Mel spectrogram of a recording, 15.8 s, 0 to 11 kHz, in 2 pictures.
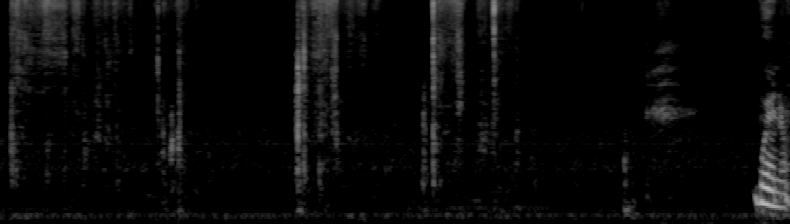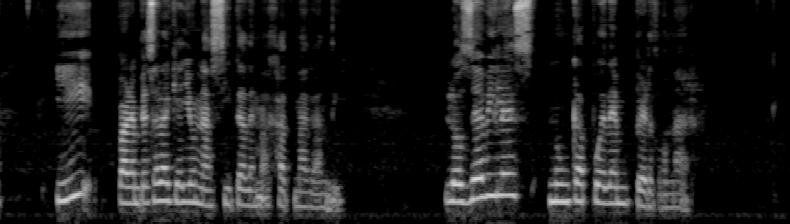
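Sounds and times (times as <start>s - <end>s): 
book pages turning: 0.0s - 2.0s, 3.0s - 5.4s
speech: 7.6s - 11.4s, 12.4s - 14.9s.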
